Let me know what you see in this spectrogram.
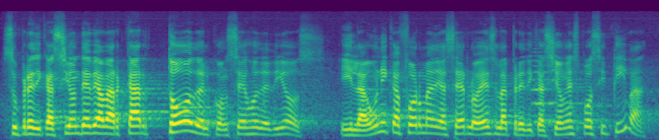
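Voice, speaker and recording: A man's voice: high-pitched, fairly quick. A male pastor preaching a sermon, emphatic, building his points through long repeated lists. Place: church sanctuary. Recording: long reverb of a church hall.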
